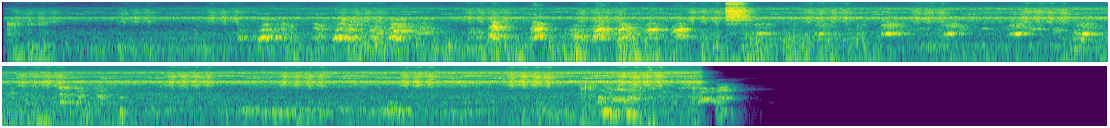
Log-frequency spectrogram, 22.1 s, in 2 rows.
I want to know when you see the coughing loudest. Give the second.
17 s.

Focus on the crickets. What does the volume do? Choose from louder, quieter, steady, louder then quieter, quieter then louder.
louder.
